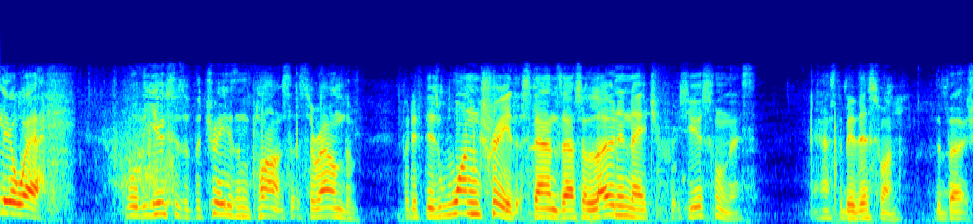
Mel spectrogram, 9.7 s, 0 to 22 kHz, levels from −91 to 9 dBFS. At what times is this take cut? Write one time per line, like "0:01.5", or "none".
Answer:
none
